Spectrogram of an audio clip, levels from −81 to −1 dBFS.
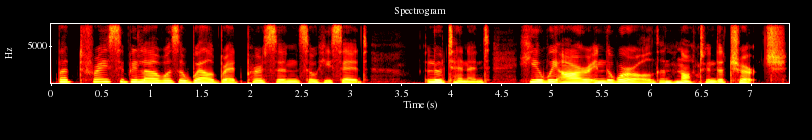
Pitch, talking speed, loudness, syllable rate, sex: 205 Hz, 185 wpm, -17 LUFS, 4.7 syllables/s, female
